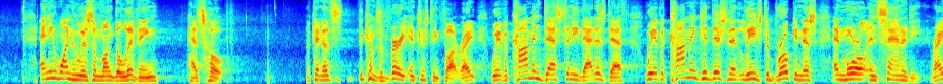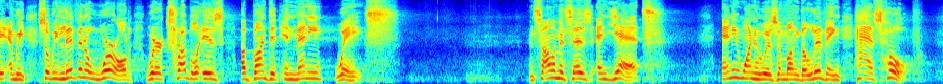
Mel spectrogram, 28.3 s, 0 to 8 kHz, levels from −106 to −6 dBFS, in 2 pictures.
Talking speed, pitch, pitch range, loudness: 140 wpm, 190 Hz, 165-215 Hz, -21 LUFS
